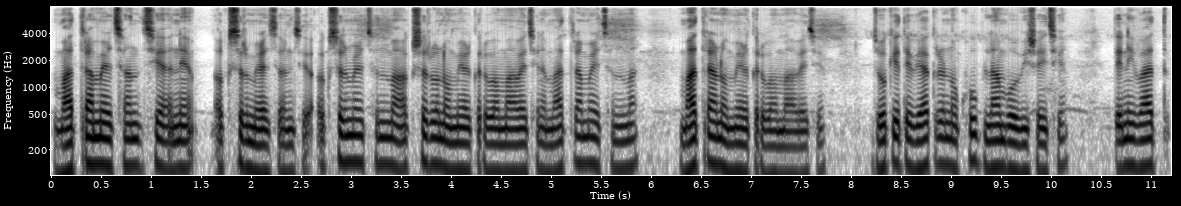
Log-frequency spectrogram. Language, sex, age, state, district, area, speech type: Gujarati, male, 18-30, Gujarat, Rajkot, rural, spontaneous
